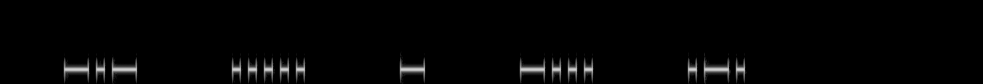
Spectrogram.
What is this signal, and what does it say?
Morse code, heard as a keyed tone, about 15 wpm, spaced as for 7 wpm, 700 Hz. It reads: K5TBR
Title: USA Call Signs - 5 Characters - 4x Character Spacing - 15wpm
